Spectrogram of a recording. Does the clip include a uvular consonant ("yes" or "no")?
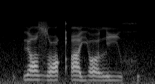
yes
